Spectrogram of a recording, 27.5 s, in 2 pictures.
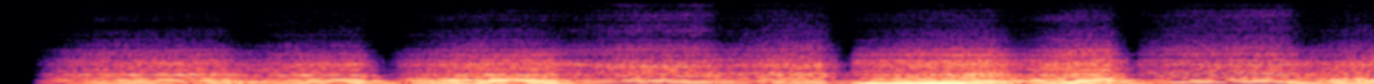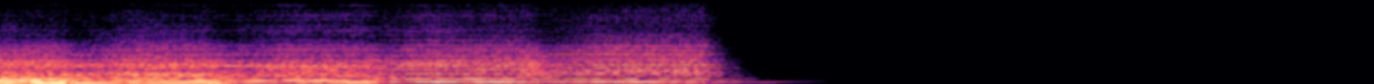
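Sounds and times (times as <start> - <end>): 
cellos playing: 0.4 - 21.4.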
